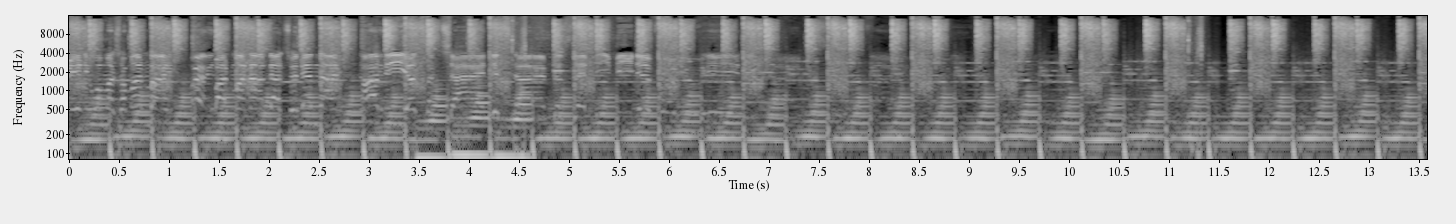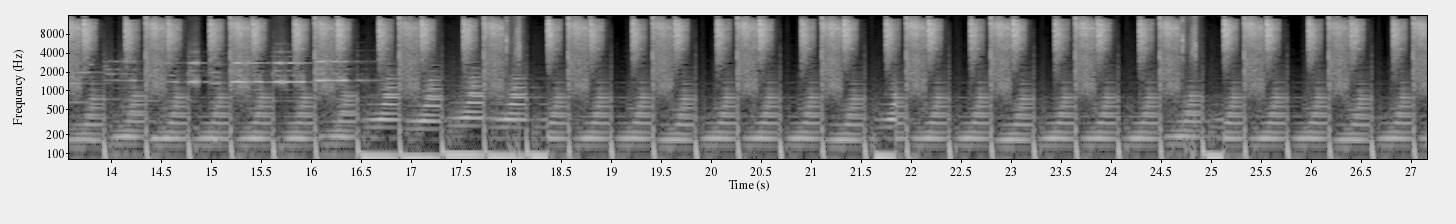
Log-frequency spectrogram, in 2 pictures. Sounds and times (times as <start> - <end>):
Electronica: 0.0 - 27.1.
